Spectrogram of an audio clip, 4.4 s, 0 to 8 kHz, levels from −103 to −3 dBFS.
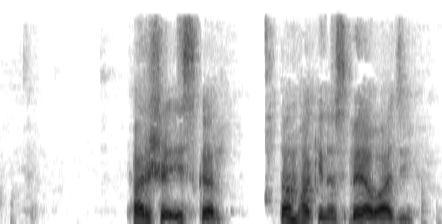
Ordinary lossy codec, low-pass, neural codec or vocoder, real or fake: AAC, 48 kbps; 7.2 kHz; none; real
